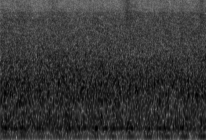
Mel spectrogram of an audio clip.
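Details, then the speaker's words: Ticking fan after the fix, with its post seated level in its groove: soft steady hum and airflow hiss with no ticking or rubbing; the fan runs normally. "okay now when I turn it back on it should be nice and quiet I am so happy it is amazing"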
